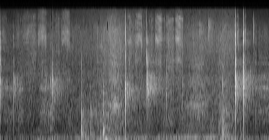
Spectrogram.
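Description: Handwritten strokes during a lecture on DNA charge: many short, scratchy taps and sweeps of moderate loudness in an irregular rhythm, with no voices.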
